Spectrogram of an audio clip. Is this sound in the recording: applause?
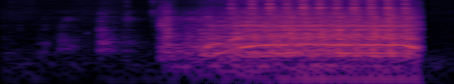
no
